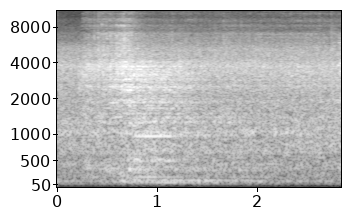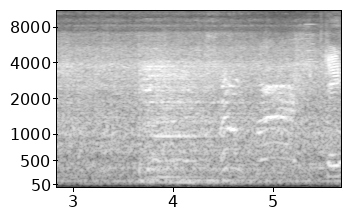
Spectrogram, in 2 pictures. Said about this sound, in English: get on the train before this ends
